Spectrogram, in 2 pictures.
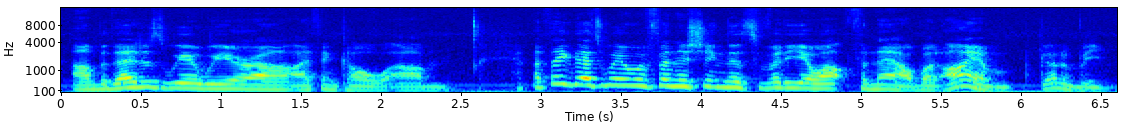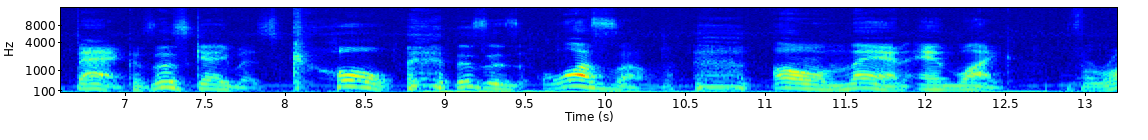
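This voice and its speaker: A let's-play commentator reacting in a loose, jokey, chatty way and laughing often. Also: mid-range voice.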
